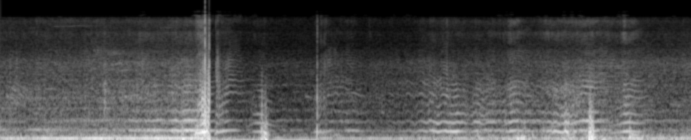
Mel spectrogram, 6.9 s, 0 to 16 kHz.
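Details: Honey bees buzzing at their hive entrance, 24 May 2012, recorded on a spy cam with a 180-degree fisheye lens; low continuous droning with quick wavering whines of bees flying past and a few sharp taps.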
